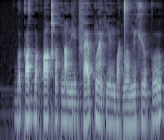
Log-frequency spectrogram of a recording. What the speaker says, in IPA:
ɡʷ e k ɒ d b ɒ ɡ ʔ ɒ qʰ ẽ tˤ n æ n j i ɡ f æ kʷ æ̃ k j ĩ n b ɒ ɡ dˤ ũ b ĩ xʲ u k u

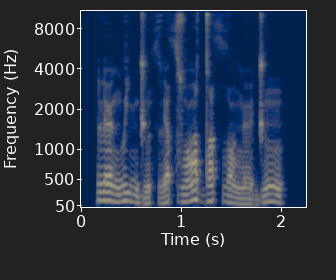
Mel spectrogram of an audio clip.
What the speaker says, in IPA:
l œ˥˧ ŋ u˥˧ j n d͡ʒ ũ˨˩ θ l ə˥˧ θ zˤ ũ˧˥˧ j dˤ e˥˧ θ ðˤ ø˨˩ ŋ œ˨˩ d͡ʒ ũ˥˧

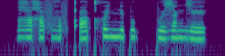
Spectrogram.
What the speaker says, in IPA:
ʁ ʌ χ a f ɦ ʌ f qʼ o kʰ o lʲ n e p o pː ɯ z a ŋ z e

